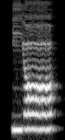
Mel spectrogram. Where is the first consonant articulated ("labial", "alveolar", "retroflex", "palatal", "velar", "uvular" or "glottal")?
palatal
